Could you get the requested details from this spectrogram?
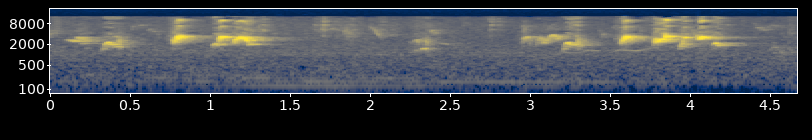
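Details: Young male pet Red-whiskered Bulbul in late afternoon, 1 January 2012, after bathing: lively chirpy whistled notes in two clusters, some rising and falling, over a faint low background hum.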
